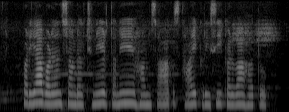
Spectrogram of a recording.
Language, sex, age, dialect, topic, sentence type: Magahi, female, 25-30, Northeastern/Surjapuri, agriculture, statement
